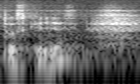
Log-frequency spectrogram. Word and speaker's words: Tosquelles: C'est pour ça que ça s'écrit Tosquelles, mais c'est Tosquelles.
